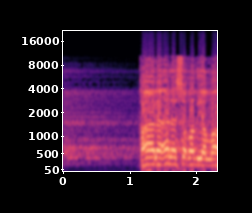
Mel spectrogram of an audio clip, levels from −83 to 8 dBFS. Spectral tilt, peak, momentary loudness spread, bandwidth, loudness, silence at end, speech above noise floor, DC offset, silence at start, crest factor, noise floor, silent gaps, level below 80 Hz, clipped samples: -2.5 dB/octave; 0 dBFS; 9 LU; 17 kHz; -6 LUFS; 0 s; 29 dB; under 0.1%; 0 s; 8 dB; -34 dBFS; none; -42 dBFS; 4%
